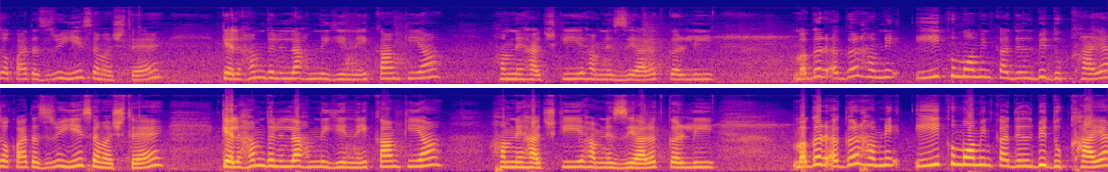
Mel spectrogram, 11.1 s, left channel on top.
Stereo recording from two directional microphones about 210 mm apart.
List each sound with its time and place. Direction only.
0.0 s a woman's voice: 25° right (ahead or behind)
